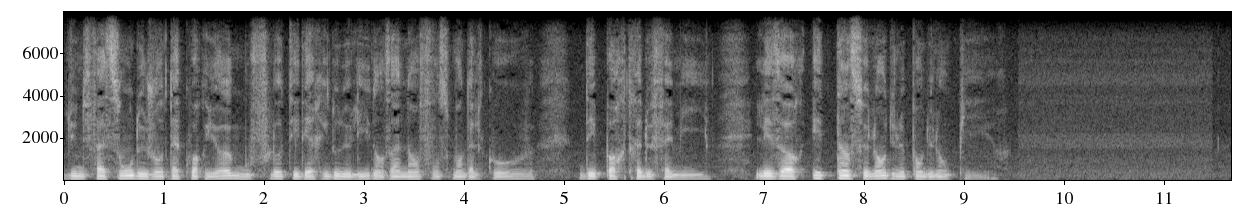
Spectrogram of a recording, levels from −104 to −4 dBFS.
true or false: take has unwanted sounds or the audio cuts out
false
